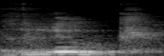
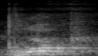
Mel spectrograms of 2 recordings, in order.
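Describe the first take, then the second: First: The vowel is long, like in 'Luke'. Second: The vowel is short, like in 'look'. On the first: The speaker calls it wrong. "I would say Luke" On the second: The speaker calls it right. "what you did is better than what I did"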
